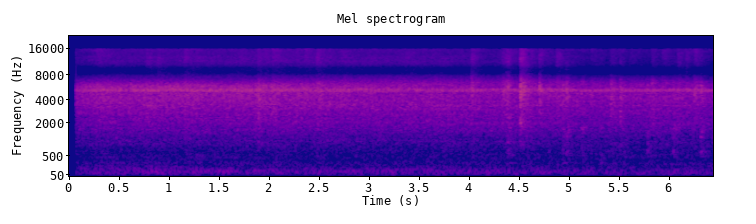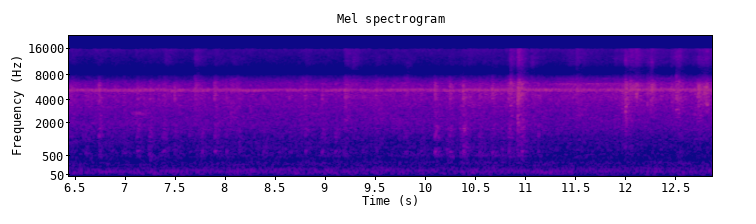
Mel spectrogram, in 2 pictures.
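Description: Steady background hiss and low rumble, with a few faint sharp clicks from a cat eating rice off a metal tray.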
